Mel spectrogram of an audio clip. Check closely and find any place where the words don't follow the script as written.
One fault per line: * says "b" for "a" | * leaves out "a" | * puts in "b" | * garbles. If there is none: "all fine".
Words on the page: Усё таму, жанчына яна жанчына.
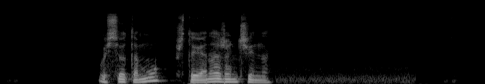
* says "што" for "жанчына"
